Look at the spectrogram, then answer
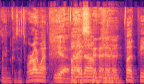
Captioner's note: chuckle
